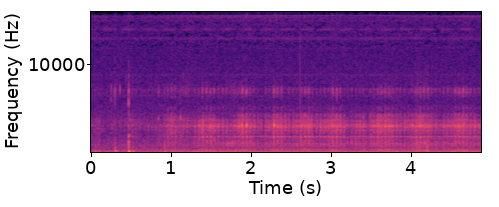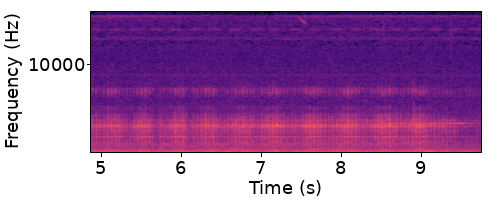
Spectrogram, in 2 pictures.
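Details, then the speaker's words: Dell P25F laptop running normally but very loud: steady drone with pulsing rough buzz from the CPU fan; worn CPU fan to be replaced. "वो अब लैपटॉप बिल्कुल okay working चल रहा है, लेकिन इसकी फ़ैन से बहुत तेज़ आवाज़ आ रही है।"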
